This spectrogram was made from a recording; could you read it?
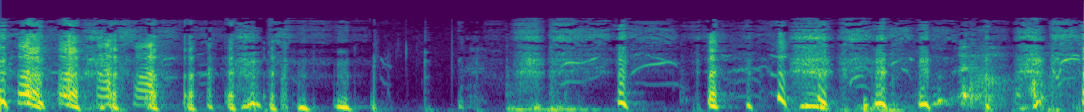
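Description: Bursts of harsh coughing come in quick clusters, broken by a brief pause, with laughter-like sounds mixed in. The coughs are fairly loud and irregular in rhythm.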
